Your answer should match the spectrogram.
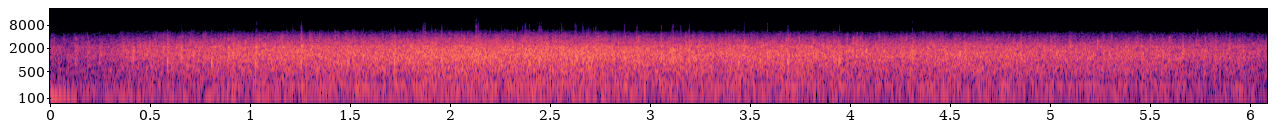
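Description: Large theatre audience applauding, building over the first second and then slowly easing off.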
